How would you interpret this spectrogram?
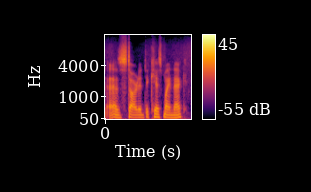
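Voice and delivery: usual speaking voice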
